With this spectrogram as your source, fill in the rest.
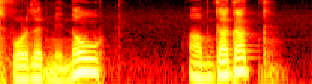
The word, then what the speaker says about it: กักกั๊ก: let me know um gagak so that's the correct pronunciation for for the song gagag featuring um G behind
